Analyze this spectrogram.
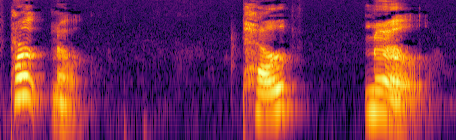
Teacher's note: So that T is not aspirated, it's just partner.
